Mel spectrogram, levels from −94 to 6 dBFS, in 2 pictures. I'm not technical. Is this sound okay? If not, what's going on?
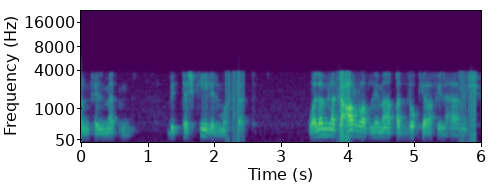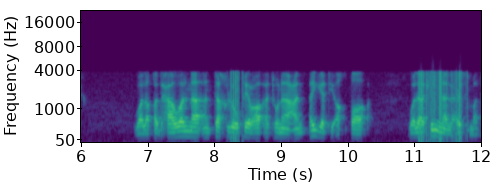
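No. There are bit errors on a digital phone line: short bursts of crackle at 2.16 to 2.45, 3.82 to 4.02, 5.65 to 5.92, 8.18 to 8.43 and 11.06 to 11.80 seconds, where stray flipped bits each spoil a single sample. Unlike a dropout, the speech carries on unbroken underneath the sharp ticks.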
